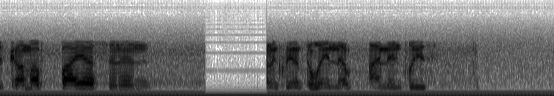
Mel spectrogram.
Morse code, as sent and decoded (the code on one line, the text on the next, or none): none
